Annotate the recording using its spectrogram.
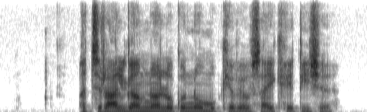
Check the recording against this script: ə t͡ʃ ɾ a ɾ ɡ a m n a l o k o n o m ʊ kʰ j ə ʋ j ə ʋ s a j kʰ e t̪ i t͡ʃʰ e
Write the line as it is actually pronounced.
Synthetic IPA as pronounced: ə t͡ʃ ɾ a l ɡ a m n a l o k o n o m ʊ kʰ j ə ʋ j ə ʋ s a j kʰ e t̪ i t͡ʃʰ e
